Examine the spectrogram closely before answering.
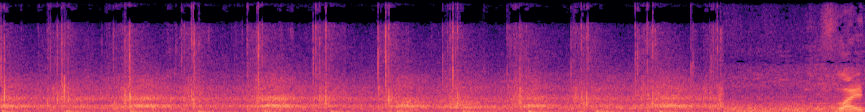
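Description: A large stadium crowd chants loudly.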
